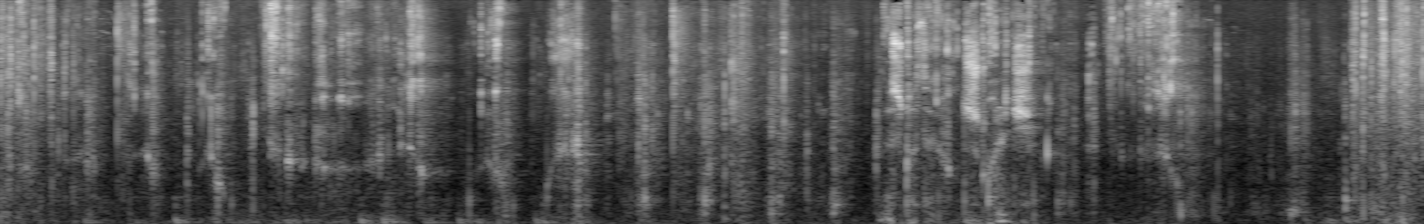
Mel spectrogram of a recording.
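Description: Close-miked biting and chewing of crisp plantain chips: a dense run of sharp crunches, with a few voice-like mouth sounds mixed in.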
